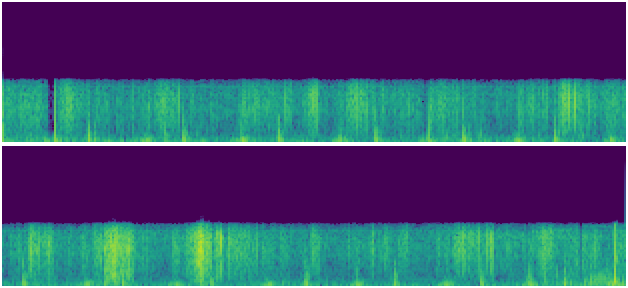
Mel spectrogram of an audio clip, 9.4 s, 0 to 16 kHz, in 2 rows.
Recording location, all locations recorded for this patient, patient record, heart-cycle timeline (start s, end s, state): tricuspid valve (TV)
aortic valve (AV)+pulmonary valve (PV)+tricuspid valve (TV)+mitral valve (MV)
#Age: Child
#Sex: Male
#Height: 136.0 cm
#Weight: 26.3 kg
#Pregnancy status: False
#Murmur: Absent
#Murmur locations: nan
#Most audible location: nan
#Systolic murmur timing: nan
#Systolic murmur shape: nan
#Systolic murmur grading: nan
#Systolic murmur pitch: nan
#Systolic murmur quality: nan
#Diastolic murmur timing: nan
#Diastolic murmur shape: nan
#Diastolic murmur grading: nan
#Diastolic murmur pitch: nan
#Diastolic murmur quality: nan
#Outcome: Normal
#Campaign: 2015 screening campaign
0.00	1.04	unannotated
1.04	1.16	S1
1.16	1.32	systole
1.32	1.46	S2
1.46	1.74	diastole
1.74	1.90	S1
1.90	2.04	systole
2.04	2.18	S2
2.18	2.48	diastole
2.48	2.60	S1
2.60	2.76	systole
2.76	2.88	S2
2.88	3.16	diastole
3.16	3.28	S1
3.28	3.44	systole
3.44	3.58	S2
3.58	3.84	diastole
3.84	3.96	S1
3.96	4.10	systole
4.10	4.22	S2
4.22	4.52	diastole
4.52	4.66	S1
4.66	4.82	systole
4.82	4.96	S2
4.96	5.28	diastole
5.28	5.40	S1
5.40	5.50	systole
5.50	5.66	S2
5.66	5.94	diastole
5.94	6.06	S1
6.06	6.21	systole
6.21	6.30	S2
6.30	6.64	diastole
6.64	6.76	S1
6.76	6.92	systole
6.92	7.06	S2
7.06	7.29	diastole
7.29	7.42	S1
7.42	7.58	systole
7.58	7.68	S2
7.68	7.95	diastole
7.95	8.10	S1
8.10	8.24	systole
8.24	8.36	S2
8.36	8.60	diastole
8.60	8.72	S1
8.72	8.86	systole
8.86	8.98	S2
8.98	9.36	unannotated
